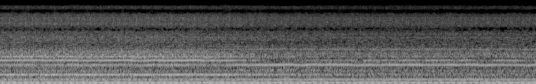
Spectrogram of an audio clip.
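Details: 9k-mile 2004 S4 cold start: steady, smooth idle with a loud, even cooling-fan rush and light normal TFSI ticking, no rattle or chain slap. Normal cold idle.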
